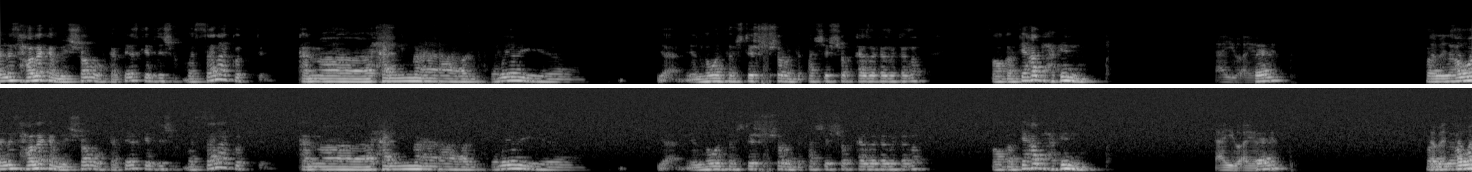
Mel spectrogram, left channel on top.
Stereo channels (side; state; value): right; noise; hiss, 16 dB below the sound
